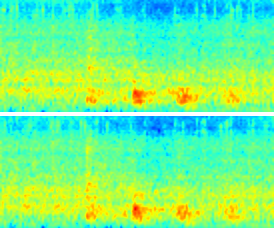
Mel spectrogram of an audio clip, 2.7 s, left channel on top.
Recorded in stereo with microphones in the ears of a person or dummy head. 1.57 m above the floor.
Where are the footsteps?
25° right (ahead or behind), 1.7 m; by 2.4 s 5° left (ahead or behind), 2 m.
